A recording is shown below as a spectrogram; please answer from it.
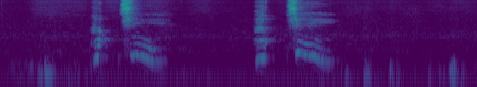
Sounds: Sneeze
